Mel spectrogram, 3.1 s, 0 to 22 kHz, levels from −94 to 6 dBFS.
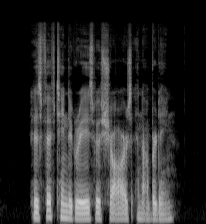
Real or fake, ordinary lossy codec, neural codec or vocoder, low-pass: real; none; none; 14.4 kHz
